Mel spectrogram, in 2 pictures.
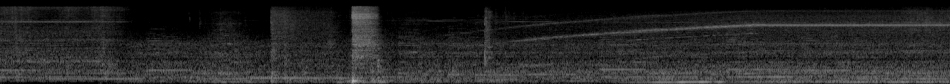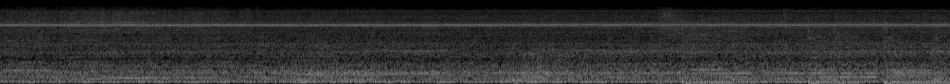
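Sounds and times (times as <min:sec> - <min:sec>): mill spindle whine: 0:00.0 - 0:19.0
coolant hissing: 0:02.7 - 0:03.9, 0:06.7 - 0:19.0.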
